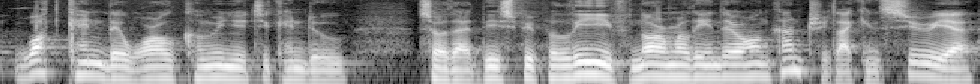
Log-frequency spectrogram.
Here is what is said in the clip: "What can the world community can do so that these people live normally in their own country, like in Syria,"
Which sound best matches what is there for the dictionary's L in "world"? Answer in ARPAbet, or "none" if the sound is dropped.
L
